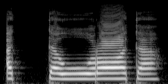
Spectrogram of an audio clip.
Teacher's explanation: حرف را کو اور اس کے بعد مد الف کو دونوں کو بھاری آواز میں پڑھیں گے کیونکہ مد الف اپنے پیچھے والے حرف کا حکم لیتا ہے تفخیم میں اور ترقیق میں.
